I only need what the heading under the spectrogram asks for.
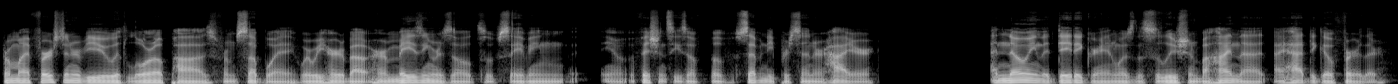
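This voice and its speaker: A man hosting a marketing interview podcast, introducing and questioning his guest in a steady, conversational way. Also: rumbling low, normal speed, smooth, no room sound, clean studio sound. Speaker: podcast host.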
